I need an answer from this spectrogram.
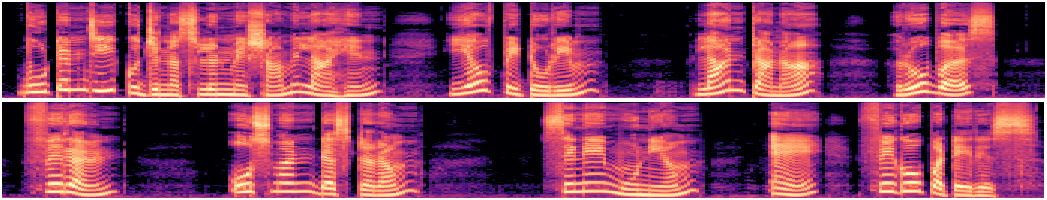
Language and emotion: Sindhi, neutral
